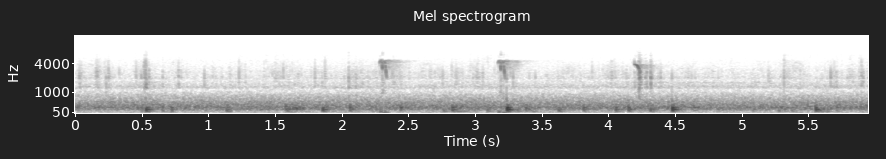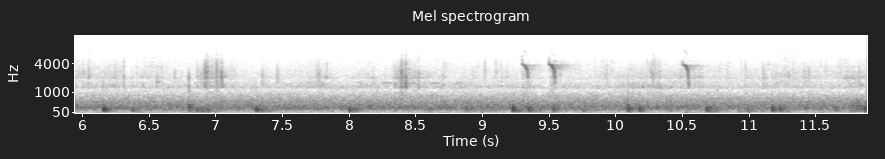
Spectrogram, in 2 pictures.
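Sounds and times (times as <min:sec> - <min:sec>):
low rumbling hum and throbbing noise: 0:00.0 - 0:11.8
male sitkensis bird giving short high chirping calls: 0:02.2 - 0:03.5, 0:04.1 - 0:04.4, 0:08.1 - 0:10.7.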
